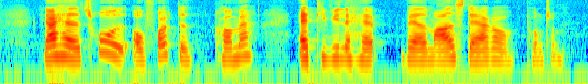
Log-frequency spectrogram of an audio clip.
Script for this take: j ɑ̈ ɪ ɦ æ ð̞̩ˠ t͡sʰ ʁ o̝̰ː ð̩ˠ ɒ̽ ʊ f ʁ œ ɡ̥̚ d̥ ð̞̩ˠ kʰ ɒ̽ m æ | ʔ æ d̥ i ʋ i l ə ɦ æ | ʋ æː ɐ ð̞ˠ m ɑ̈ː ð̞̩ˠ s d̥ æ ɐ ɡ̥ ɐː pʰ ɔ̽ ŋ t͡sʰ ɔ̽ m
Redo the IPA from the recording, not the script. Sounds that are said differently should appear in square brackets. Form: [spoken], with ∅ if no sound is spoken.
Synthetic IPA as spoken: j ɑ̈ ɪ ɦ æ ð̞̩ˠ t͡sʰ ʁ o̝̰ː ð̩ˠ ɒ̽ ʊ f ʁ œ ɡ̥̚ d̥ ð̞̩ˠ kʰ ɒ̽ m æ | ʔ æ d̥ i ʋ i l ə ɦ æ | ʋ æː ɐ ð̞ˠ m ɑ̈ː ð̞̩ˠ s d̥ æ ɐ ɡ̥ ɐː pʰ ɔ̽ ŋ t͡sʰ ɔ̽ m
